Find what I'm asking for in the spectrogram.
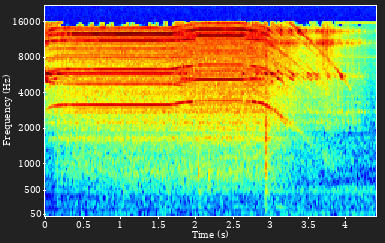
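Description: A Gartt ML2212S 920KV brushless motor whines steadily at high speed, with bright tonal harmonics that hold level and then glide downward as it slows, while faint clicks show through toward the end.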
